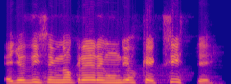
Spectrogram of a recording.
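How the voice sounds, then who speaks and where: A Venezuelan man with a high voice lays out his philosophical idea in a calm, lecturing way. The sound is dull and dry, like a low-fidelity call. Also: normal speed, no room sound. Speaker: guest. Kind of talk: conversational philosophical discussion.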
